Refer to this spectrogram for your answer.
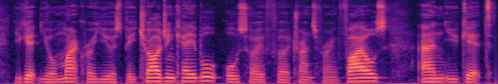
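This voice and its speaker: In a very clean recording with a silent background, a man with a British accent talks at a moderate pace and medium pitch, with ordinary pitch variation. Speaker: tech reviewer. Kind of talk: product review. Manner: casual.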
